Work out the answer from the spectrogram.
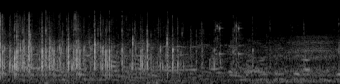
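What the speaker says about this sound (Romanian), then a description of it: "Haideți aplauze, mai cu viață vă rugăm" A crowd at a football championship award ceremony in a stadium gives brisk clapping that thins and fades after about two seconds. Voices can be heard throughout.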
